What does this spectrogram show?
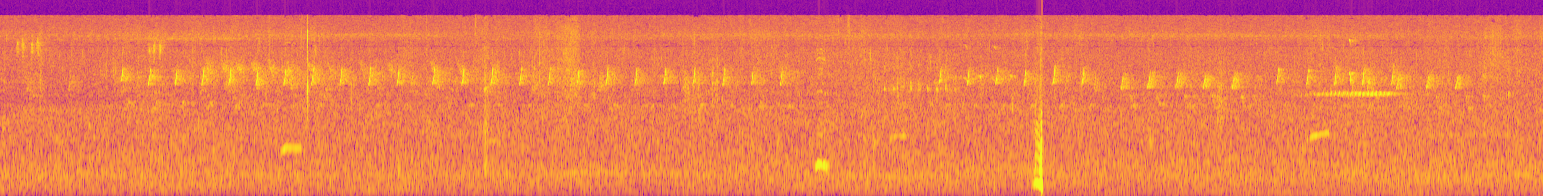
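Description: Faint, evenly repeated short high chirps, about three or four a second, from a bird calling, with a brief pause around the middle. A single sharp click comes about two-thirds of the way through.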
